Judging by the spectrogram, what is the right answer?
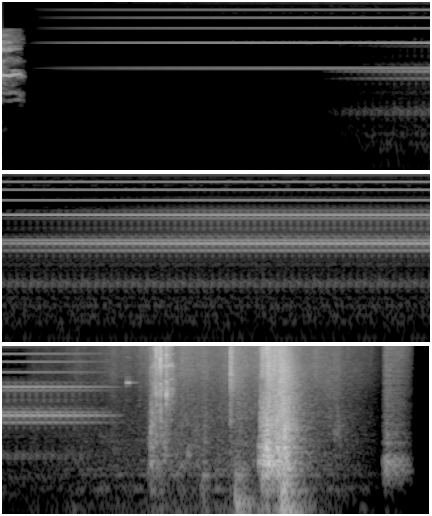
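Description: A steady ringing tone of several pitches with a fast flutter, fading in slowly and cutting off abruptly: a ringing-ears sound effect. Near the end come a few loud thuds and rustles.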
